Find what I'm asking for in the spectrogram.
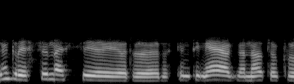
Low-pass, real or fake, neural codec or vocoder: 3.6 kHz; fake; codec, 16 kHz, 2 kbps, FunCodec, trained on LibriTTS, 25 frames a second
